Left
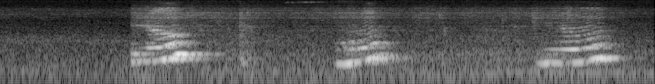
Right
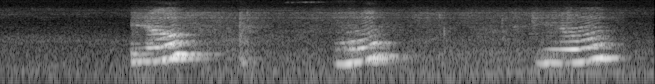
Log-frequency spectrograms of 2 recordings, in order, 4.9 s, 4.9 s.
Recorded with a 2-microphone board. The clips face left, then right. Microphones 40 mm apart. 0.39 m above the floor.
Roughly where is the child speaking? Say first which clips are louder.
Right 1 dB; right.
